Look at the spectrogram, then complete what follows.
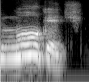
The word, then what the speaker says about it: mortgage: package thailand tea mortgage we want to skip the tea and go straight into mortgage which as you know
